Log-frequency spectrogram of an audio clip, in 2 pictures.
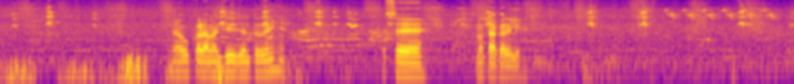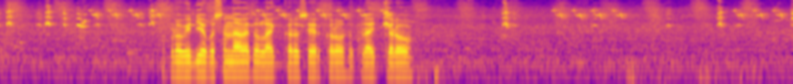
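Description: Small birds chirp in short, high notes nearby.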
